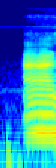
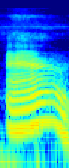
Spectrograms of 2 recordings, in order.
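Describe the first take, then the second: First: The vowel is said on a level tone. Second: The vowel is said on a high rising tone.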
